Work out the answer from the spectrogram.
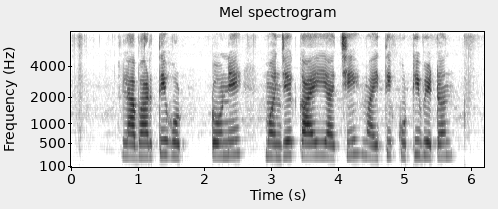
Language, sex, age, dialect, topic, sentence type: Marathi, female, 18-24, Varhadi, banking, question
